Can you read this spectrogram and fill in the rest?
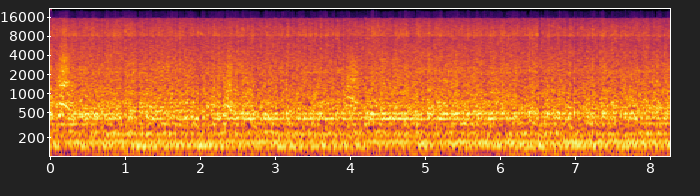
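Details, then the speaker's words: Freshly installed Chevy V8 on first start warm-up, timing and fuel ratio not yet set: deep, loud steady idle with slightly lumpy, uneven beat. "but for now we just installed it this afternoon that we got to figure out the timing their fuel ratio"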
